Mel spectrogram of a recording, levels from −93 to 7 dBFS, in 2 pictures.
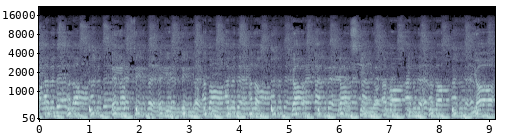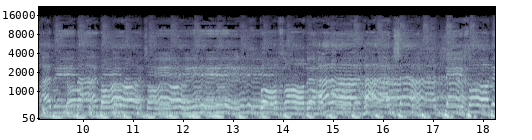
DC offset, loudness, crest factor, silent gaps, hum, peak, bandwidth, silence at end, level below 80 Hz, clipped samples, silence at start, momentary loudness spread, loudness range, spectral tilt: under 0.1%; -14 LUFS; 12 dB; none; none; 0 dBFS; 16 kHz; 0 s; -30 dBFS; under 0.1%; 0 s; 3 LU; 1 LU; -6 dB/octave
